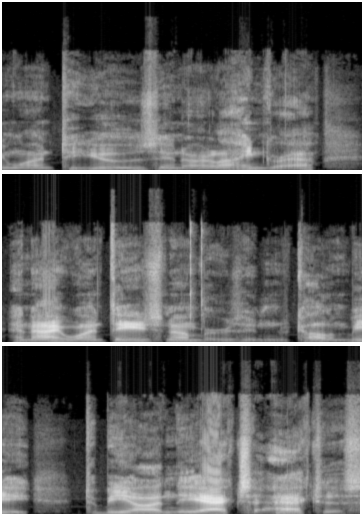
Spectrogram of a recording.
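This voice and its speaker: At a very slow pace, a man speaks in a dry sound with no echo over a quiet background. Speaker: teacher. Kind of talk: screen-recorded software tutorial. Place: home room. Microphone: webcam.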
